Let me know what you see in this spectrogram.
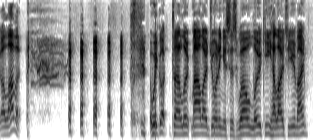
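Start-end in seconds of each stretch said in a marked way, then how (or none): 0.0-3.0 laughing through it, drawn out; can't hold the laugh in; host cracking up at his mate's story, laughing. Real, not acted.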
